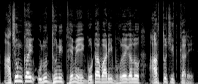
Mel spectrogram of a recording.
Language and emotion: Bengali, neutral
